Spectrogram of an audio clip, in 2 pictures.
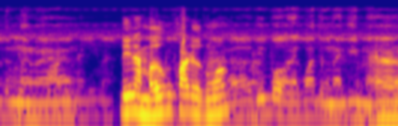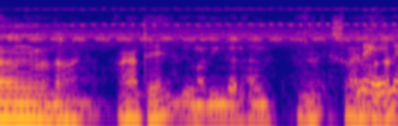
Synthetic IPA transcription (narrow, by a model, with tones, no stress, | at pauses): t̪ɨ˨˩əŋna˨˩a˨˧˨ɗi˧naː˨˩məː˨˦hʊ̰˧˥ŋ͡mkwaː˧ɗɨ˨˩ək̚ɗʊ˨˦wŋ͡mhə˧wɗi˧˦ɓo̰˧˨la̰˧˩kwaː˧t̪ɨ˨˩əŋna˨˩jɗi˧ma˨˧ʔə˨˩˧zo˨˩j | maː˨˩t̪ʰe˨˦ɗɨ˨˩ək̚na˨˧˦ɗi˧ɣə˨˩nhəː˧n˧˨ | a̰˨˧˨so˧ʔɛ̰˧˩kɔ˨˦zə˦˥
